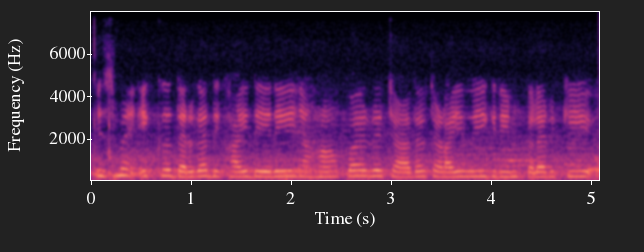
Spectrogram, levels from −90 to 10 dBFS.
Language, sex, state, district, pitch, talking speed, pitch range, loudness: Hindi, female, Bihar, Sitamarhi, 255 Hz, 225 wpm, 245-265 Hz, -15 LUFS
